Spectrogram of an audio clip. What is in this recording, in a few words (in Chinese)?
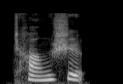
"尝试", Chinese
